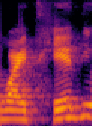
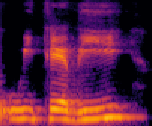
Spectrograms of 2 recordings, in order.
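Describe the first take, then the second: First: The name is said with an English accent. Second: The name is said with a Portuguese accent. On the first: "Vamos ler à inglesa" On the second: "à portuguesa"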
